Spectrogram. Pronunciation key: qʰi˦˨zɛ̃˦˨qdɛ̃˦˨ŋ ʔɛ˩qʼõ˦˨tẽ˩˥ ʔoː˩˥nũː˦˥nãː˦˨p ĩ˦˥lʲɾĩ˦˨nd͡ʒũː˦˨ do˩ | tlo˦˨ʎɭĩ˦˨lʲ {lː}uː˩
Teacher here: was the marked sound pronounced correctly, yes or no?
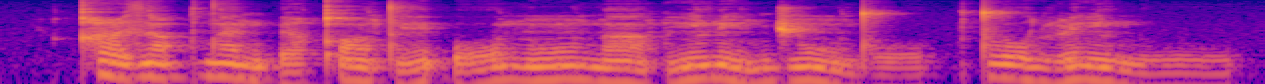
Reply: no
